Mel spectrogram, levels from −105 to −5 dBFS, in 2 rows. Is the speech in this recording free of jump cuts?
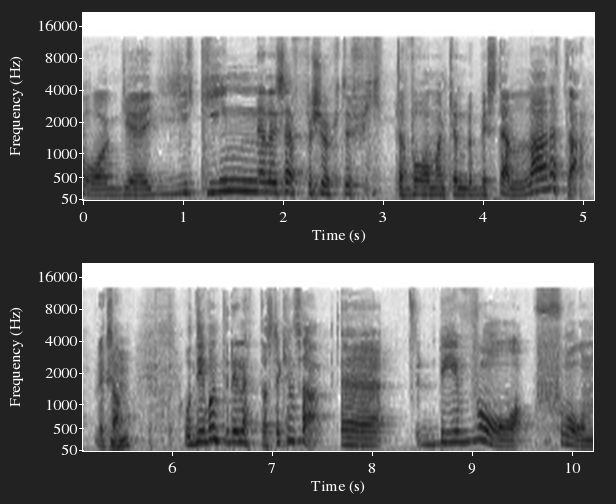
yes; 0 cuts

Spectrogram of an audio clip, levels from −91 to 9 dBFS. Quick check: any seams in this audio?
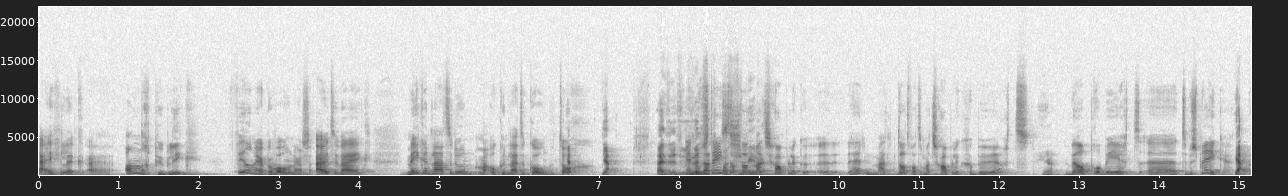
no; 0 cuts

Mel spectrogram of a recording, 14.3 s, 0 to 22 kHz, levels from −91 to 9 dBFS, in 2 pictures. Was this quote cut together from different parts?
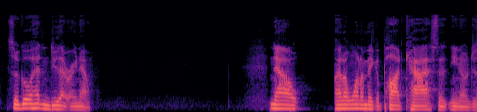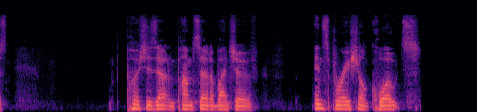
yes; 1 cut; at 11.8 s

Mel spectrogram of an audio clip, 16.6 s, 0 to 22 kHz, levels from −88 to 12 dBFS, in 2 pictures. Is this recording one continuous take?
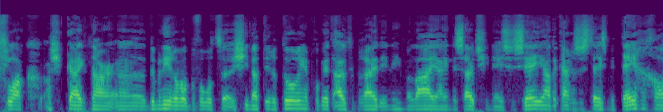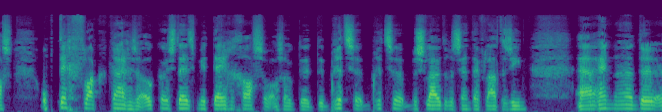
yes; 0 cuts

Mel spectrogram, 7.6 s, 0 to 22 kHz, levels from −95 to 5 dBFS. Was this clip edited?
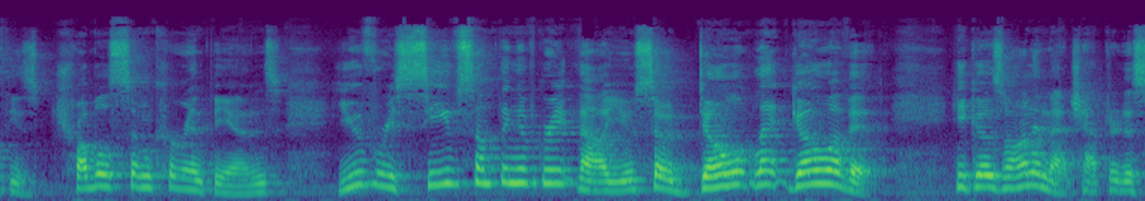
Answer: no; 0 cuts

